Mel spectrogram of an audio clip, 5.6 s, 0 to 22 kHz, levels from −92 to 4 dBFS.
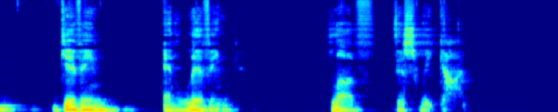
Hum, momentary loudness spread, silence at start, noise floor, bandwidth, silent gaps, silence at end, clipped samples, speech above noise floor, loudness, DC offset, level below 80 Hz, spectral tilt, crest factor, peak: none; 20 LU; 0 s; -78 dBFS; over 20 kHz; none; 0.95 s; under 0.1%; 46 dB; -35 LUFS; under 0.1%; -72 dBFS; -5 dB/octave; 22 dB; -14 dBFS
